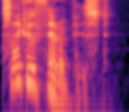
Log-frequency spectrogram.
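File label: "psychotherapist", British English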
